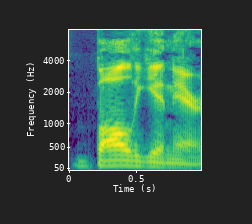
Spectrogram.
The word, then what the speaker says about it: Bonaire: um bionaire which is it's Bonaire not billionaire we're not pronouncing it wrong that's just how it's said uh or uh spelled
